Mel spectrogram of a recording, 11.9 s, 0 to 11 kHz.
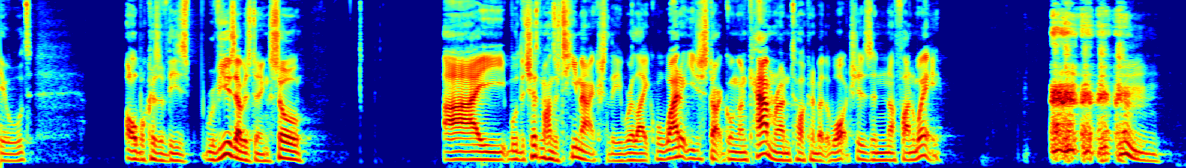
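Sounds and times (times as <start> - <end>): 
speech: 0.0 - 0.6, 1.3 - 3.2, 4.4 - 9.5, 10.5 - 11.7
raspy cough or throat-clearing: 10.5 - 11.6.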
